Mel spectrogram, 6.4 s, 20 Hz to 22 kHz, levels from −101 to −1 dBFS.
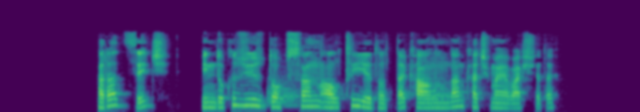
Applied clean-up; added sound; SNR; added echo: none; Brass instrument; 16 dB; none.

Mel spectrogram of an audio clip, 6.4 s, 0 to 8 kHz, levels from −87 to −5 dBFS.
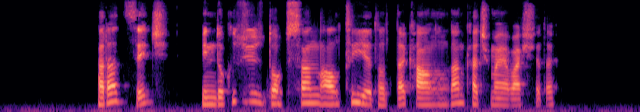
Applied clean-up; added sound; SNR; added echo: neural diffusion model UNIVERSE++.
